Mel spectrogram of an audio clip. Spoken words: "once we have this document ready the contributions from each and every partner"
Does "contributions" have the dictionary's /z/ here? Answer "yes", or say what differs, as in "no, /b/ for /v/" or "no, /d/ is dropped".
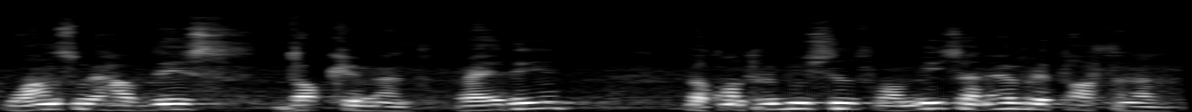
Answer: no, /z/ is dropped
